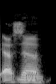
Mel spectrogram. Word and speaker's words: assonantal: Well, now that you have a definition, do you want to give me a pronunciation? Yeah, assonance. So it'd be assonantal.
